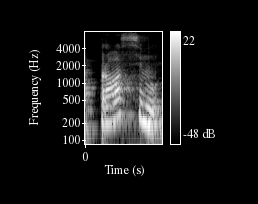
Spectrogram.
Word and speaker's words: próximo: som de x mas na palavra próximo ele tem som de s e na palavra exame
